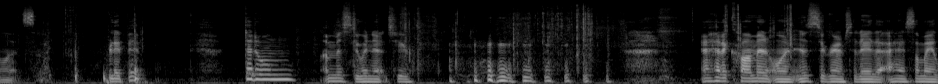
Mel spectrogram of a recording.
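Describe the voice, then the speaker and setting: A woman's voice: very deep voice, fairly bright tone, slight background noise. Chatty woman. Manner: chatty, storytelling, laughs often. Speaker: planner vlogger. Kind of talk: casual chat while crafting.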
